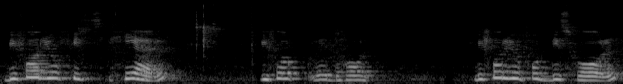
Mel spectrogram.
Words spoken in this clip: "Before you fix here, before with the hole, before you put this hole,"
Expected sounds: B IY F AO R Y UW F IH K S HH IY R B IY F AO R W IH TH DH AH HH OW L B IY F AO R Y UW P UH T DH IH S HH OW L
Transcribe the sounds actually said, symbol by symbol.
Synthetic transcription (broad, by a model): B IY F AO R Y UW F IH S HH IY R B IY F AO R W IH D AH HH OW L B IY F AO R Y UW P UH T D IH S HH OW L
